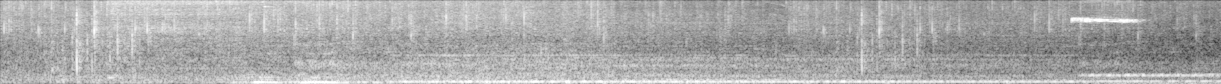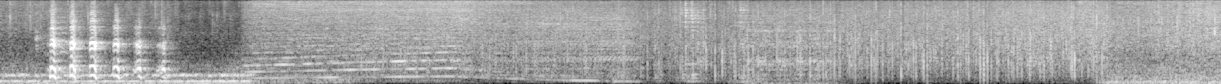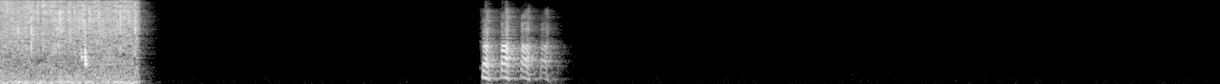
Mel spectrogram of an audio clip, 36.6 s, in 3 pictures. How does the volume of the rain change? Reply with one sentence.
The volume of the rain goes down, then up.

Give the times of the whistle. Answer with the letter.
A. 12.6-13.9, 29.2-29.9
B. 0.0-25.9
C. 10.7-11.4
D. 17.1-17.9
C.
